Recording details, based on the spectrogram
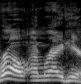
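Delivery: put-on laid-back manly man voice. Retelling a story, the speaker acts out a man's reply to a nun, putting on a man voice. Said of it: "using his man voice".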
